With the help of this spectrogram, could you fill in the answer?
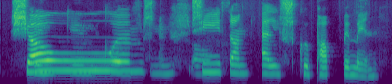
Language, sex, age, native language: Icelandic, female, 5, Icelandic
